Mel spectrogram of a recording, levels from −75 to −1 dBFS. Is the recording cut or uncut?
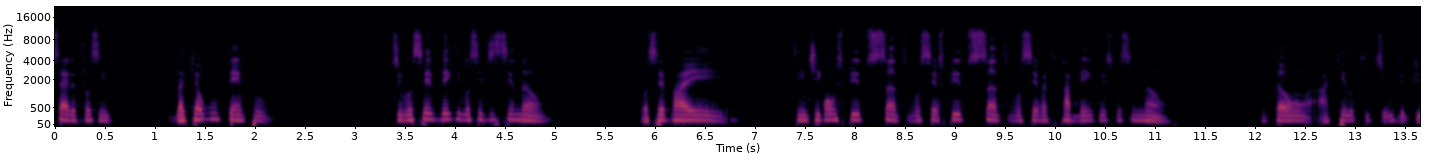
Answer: cut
